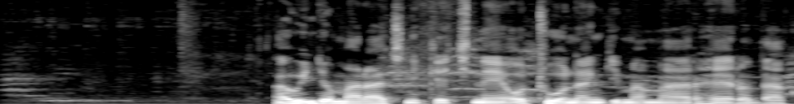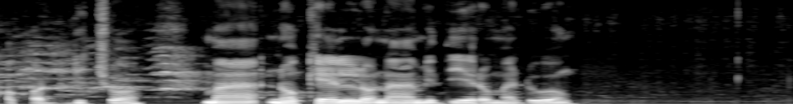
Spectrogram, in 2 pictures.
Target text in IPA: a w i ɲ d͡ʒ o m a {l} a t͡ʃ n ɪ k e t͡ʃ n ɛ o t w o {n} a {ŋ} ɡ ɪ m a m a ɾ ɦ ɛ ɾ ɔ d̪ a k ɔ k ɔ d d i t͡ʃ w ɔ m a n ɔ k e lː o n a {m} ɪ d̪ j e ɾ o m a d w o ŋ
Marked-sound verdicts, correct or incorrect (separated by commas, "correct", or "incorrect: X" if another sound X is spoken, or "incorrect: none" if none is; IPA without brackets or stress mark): incorrect: ɾ, correct, correct, correct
